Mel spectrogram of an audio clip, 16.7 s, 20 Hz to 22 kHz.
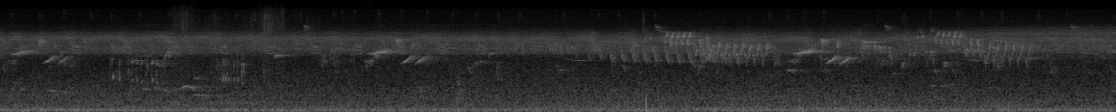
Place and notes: Disc Golf Course, Mississinewa Lake State Recreation Area, Peru, IN, USA - Birdsong and cicadas at Mississinewa Lake
Sounds heard at the disc golf course, Mississinewa Lake State Recreation Area, Peru, IN 46970, USA. Part of an Indiana Arts in the Parks Soundscape workshop sponsored by the Indiana Arts Commission and the Indiana Department of Natural Resources. #WLD 2020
